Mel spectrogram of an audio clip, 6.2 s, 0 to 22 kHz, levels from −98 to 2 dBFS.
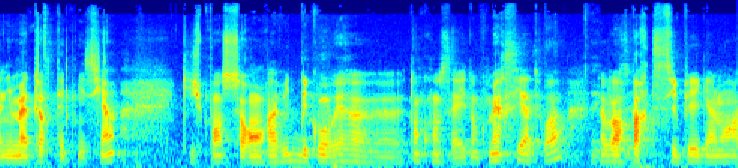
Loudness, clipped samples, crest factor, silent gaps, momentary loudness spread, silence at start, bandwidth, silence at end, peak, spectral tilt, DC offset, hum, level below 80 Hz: -26 LUFS; under 0.1%; 28 dB; none; 12 LU; 0 s; over 20 kHz; 0 s; 0 dBFS; -2 dB/octave; under 0.1%; none; -64 dBFS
